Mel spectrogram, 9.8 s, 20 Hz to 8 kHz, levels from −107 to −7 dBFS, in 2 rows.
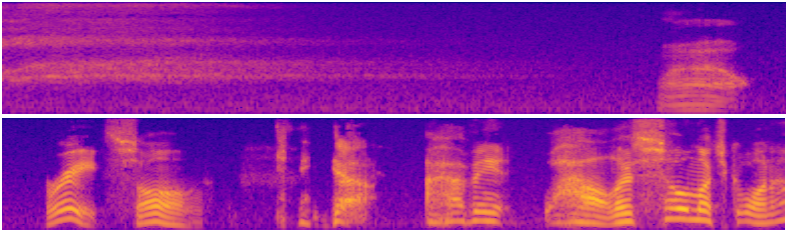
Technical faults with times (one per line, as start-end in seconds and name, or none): none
